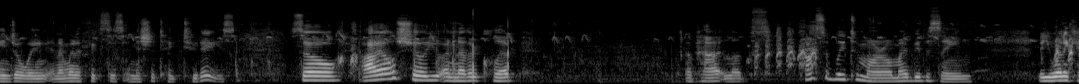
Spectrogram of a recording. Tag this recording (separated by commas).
Fowl, Goose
